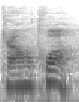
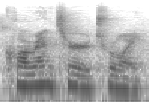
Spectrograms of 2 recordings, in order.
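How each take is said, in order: First: It is pronounced the French way. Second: It is pronounced the English way. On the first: The speaker calls it right. "that's it's French" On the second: The speaker calls it wrong. "I kept pronouncing it as Quarenter Troy, even though I speak French"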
